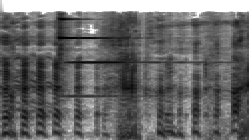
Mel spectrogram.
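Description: A small bell, rung after a dumb joke, rings out with a sustained, shimmering metallic tone, while choppy bursts of laughter or voices run underneath, fairly loud.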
